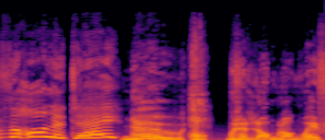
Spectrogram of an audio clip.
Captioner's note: snorts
